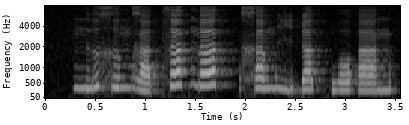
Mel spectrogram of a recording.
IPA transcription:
n ɨ̰˧˥ ə̯ x ə˧ m ɣ a˨˩ t̚ s a˦˥ k̚ n a˦˥ k̚ | x a˧ m ɣ ḭ˧˨ ɗ a˦˥ t̚ h w ɔ˧ ʔ a˧ ŋ

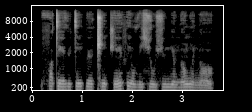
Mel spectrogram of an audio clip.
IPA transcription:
f ɔ t e ð y t ĩ p ø ǁʰ ĩ t͡ʃ ẽ f ĩ w ð i ɕ u ɕ y mʲ ɔ̃ n ɔ̃ ɡʷ ɛ̃ n ɔ̃

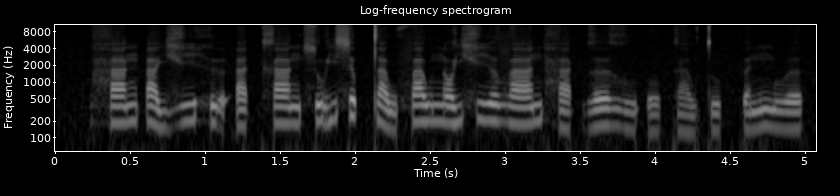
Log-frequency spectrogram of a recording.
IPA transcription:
h aː˨˦ ŋ ʔ a˧˩ j ɣ i˧ h ɨ̰˧˨ ə̯ ʔ a˨˩ t̚ x a˧ ŋ s ṵ˧˥ j s ə˦˥ p̚ t̪ a˧˩ w f a˧ w n ɔ˨˦ j x i˧ ə̯ v aː˨˦ n h a˨˩ k̚ ɣ əː˧ ɣ ṳ˨˩ ʔ o̤˨˩ k a̤˨˩ w t̪ u˨˩ k̚ ʔ ə˨˦ n ŋ u˧ ə̯

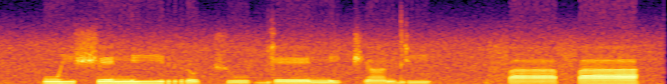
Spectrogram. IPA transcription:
w i˦ ʃ e˦ n iː˦ r ʊ˨ t͡ʃ u˦˨ ɡ eː˦ n i˨ t͡ʃ ã˨˦ d i˦ | f aː˨ f aː˦

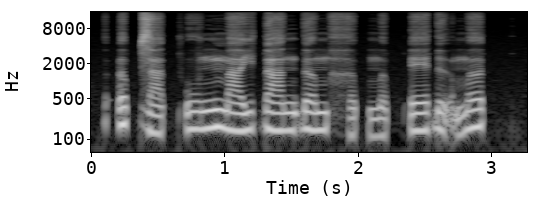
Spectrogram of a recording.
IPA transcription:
ʔ ə˦˥ p̚ z a˨˩ t̚ ʔ u˨˦ n m a˨˦ j ɗ a˧ n ɗ ə˧ m h ə˨˩ p̚ m ə˨˩ p̚ ʔ e˨˦ ɗ ɨ̰˧˨ ə̯ m ə˦˥ t̚

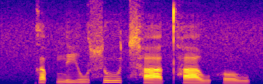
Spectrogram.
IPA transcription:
k ɐ˨ p̚ n̪ iː˨ w s uː˧ t͡sʰ aː˨˩ t̪ʰ aː˨ w h o˨˩ w

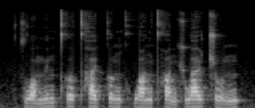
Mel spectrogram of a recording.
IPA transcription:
t͡s w ɔ̰˨˩ n̪ y˥˩ n t̪ʰ ɤ˧˥ t̪ʰ a˧˥ ɪ̯ k ɤ˧˥ ŋ kʰ w ɑ˧˥ ŋ t̪ʰ ɑ̰˨˩ ŋ ʂ w a˥ ɪ̯ ʈ͡ʂ ʊ̰˨˩˦ ŋ

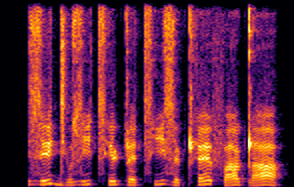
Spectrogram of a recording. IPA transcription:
z e˧˥˧ dʲ o˨˦ z i˧˥˧ t͡sʰ e˧˥˧ ʈ ɛ˨˦ t͡sʰ i˧˥˧ z ɛ˨˦ ʈʰ ɛ˧˥˧ f a˧˥˧ ʈ a˧˥˧

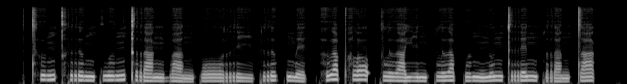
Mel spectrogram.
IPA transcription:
tʰ ɯ˦˥ ŋ kʰ r ɯ˧ ŋ k w ɯ˦˥ ŋ t r a˧ ŋ b aː˨˩ n p oː˧ r iː˨˩ p r ɯ˥˩ k̚ m eː˨˩ k̚ h ɯ˥˩ a̯ pʰ l ɔ˥˩ ʔ k l ɯ˧ a̯ j i˧ n p l ɯ˥˩ a̯ p ɯ˥˩ ŋ n u˥˩ n t r e˥˩ n p r a˧ n t a˥˩ k̚

